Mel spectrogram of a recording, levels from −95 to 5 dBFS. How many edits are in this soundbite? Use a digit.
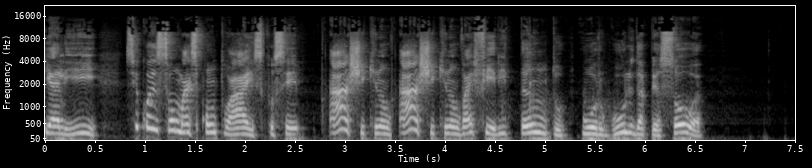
3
